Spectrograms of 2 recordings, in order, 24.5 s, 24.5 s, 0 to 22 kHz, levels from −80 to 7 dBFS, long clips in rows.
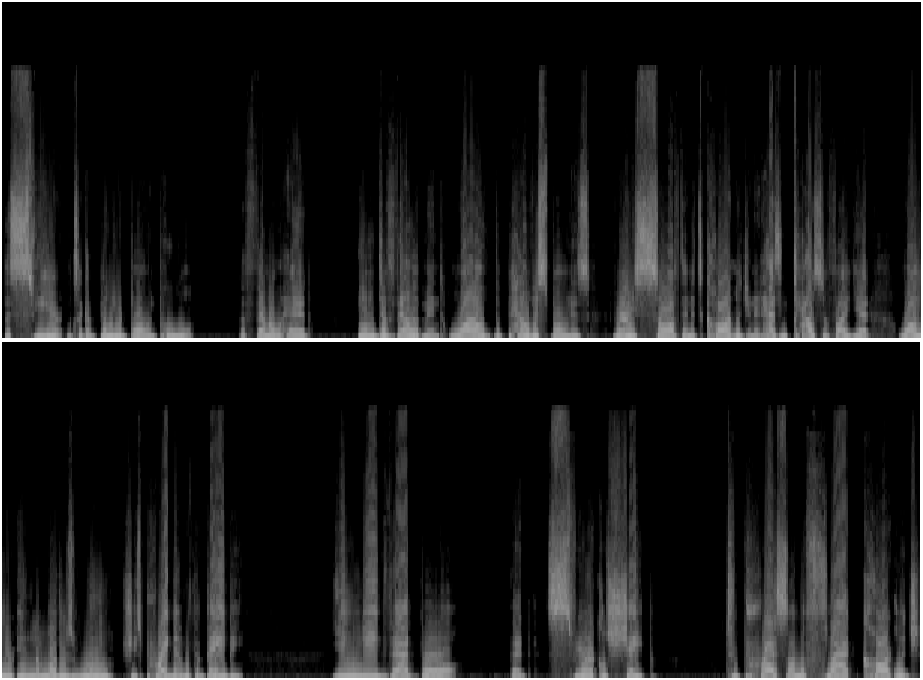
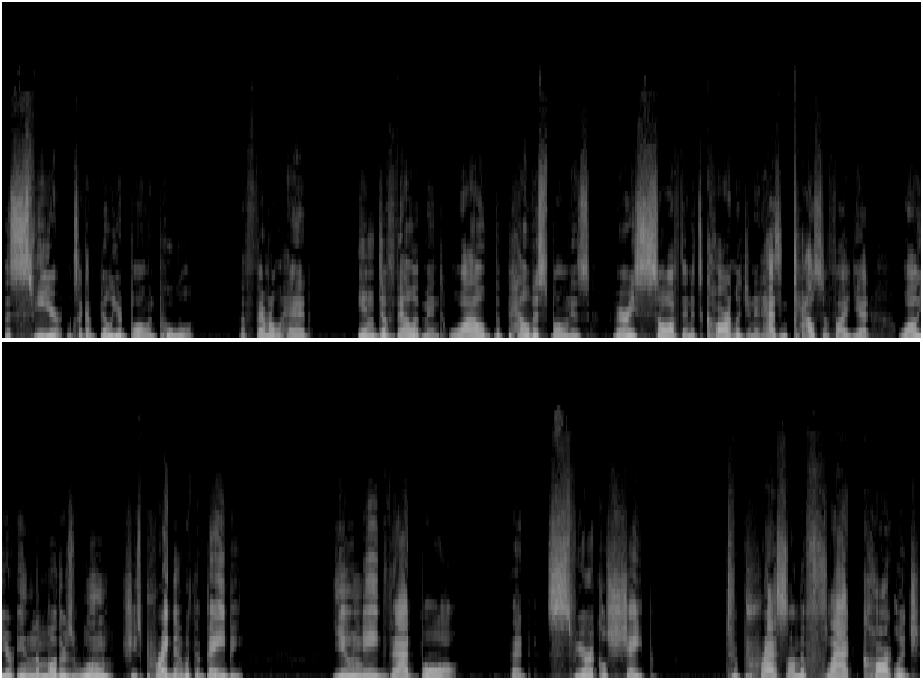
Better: second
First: distortion; heavy; 8 dB below the speech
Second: none

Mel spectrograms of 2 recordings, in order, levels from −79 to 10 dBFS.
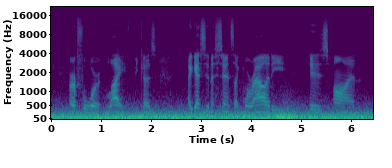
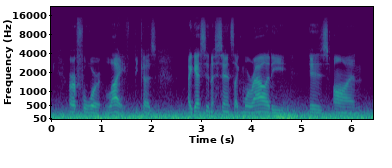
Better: second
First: wind noise on the microphone; heavy; 6 dB below the speech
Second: wind noise on the microphone; occasional gusts; 10 dB below the speech

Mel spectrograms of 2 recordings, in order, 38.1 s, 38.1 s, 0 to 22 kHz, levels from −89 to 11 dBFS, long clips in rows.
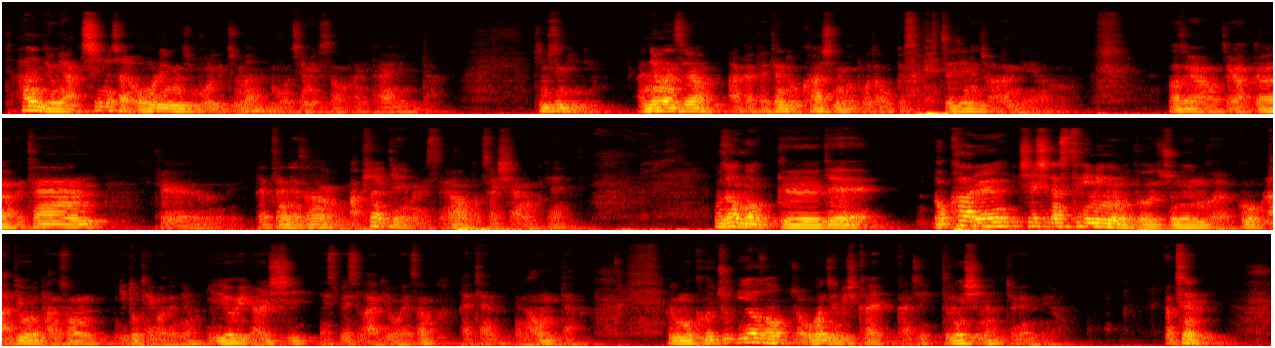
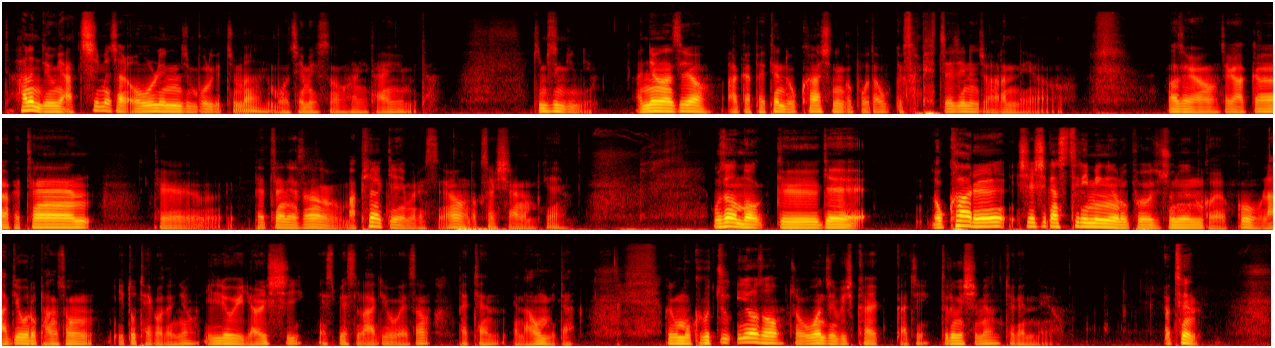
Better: second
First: off-mic speech; far // room echo; noticeable; dies away in 0.5 s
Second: none

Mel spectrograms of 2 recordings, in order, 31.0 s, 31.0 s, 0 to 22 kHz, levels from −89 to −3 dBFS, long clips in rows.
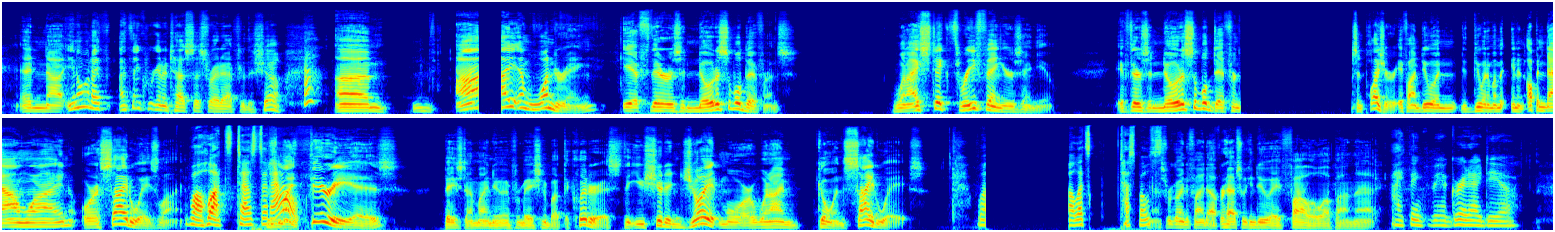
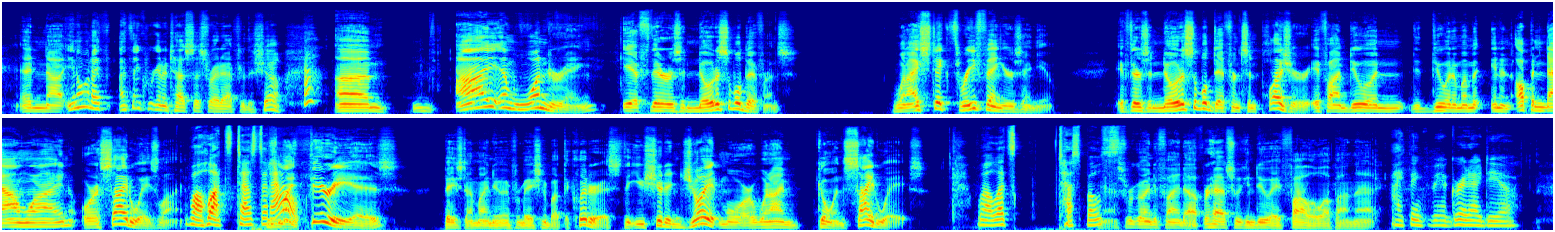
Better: second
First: audio freezing; at 5 s, at 12 s for 1 s and at 25 s for 1 s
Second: none

